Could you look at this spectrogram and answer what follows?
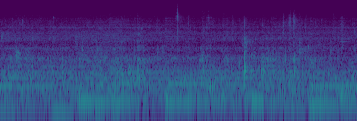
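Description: Pork pieces slow-cook in hot melted lard, giving a faint, steady low sizzle and bubbling with a few soft clicks, close by and quiet, with no voices.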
